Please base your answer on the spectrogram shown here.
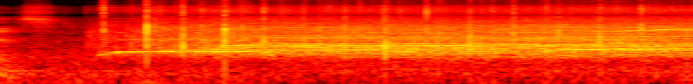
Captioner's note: audience cheering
